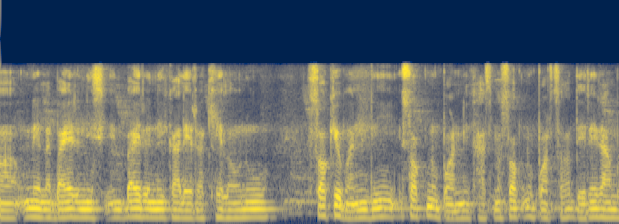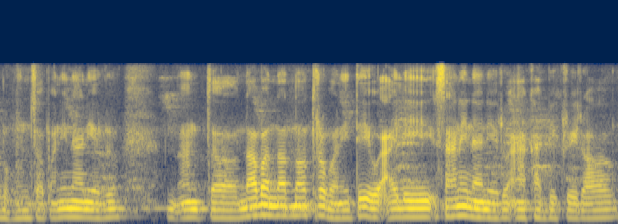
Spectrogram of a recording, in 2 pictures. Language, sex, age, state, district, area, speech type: Nepali, male, 18-30, West Bengal, Kalimpong, rural, spontaneous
